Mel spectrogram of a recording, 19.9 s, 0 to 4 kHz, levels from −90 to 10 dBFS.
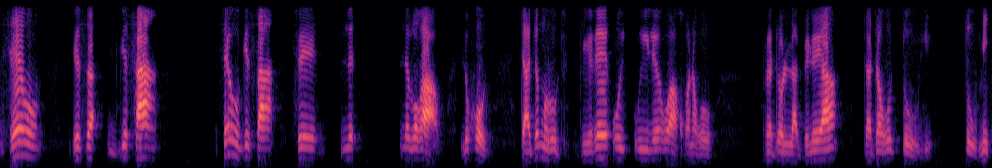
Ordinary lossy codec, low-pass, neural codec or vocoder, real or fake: none; 3.6 kHz; codec, 16 kHz, 6 kbps, DAC; fake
